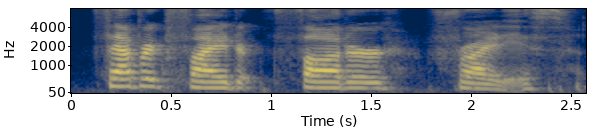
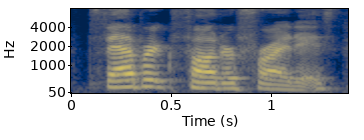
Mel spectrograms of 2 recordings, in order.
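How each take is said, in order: First: The phrase is said at a normal, halting pace. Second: The phrase is said quickly in one run. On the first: "I can't even say it correctly" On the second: "Say it fast"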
